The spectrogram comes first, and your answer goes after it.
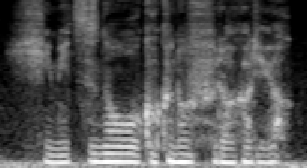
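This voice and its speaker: A man's voice: mid-range voice, monotone, normal speed, over loud music, natural voice. An actor playing an earnest, brave but self-doubting young male knight in a Japanese fantasy voice drama. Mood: serious, probing. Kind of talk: Japanese anime-style voice drama.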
